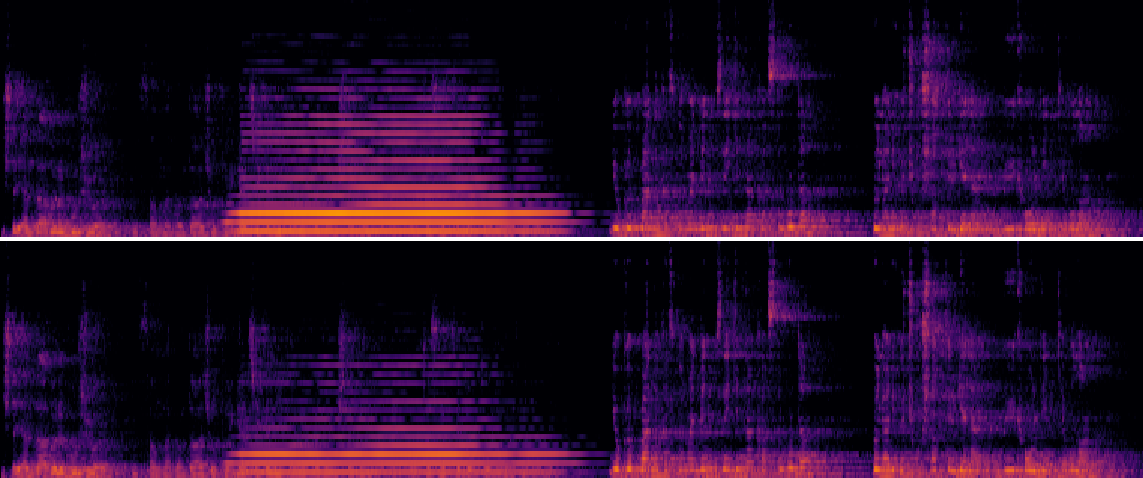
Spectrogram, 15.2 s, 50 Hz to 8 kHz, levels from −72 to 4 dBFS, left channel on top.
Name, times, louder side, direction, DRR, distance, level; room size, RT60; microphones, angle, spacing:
voice 1, 0.0-1.5 1.7-7.5, right 2 dB, 60° right, 0 dB, 1.6 m, -36 dB
Wind instrument woodwind instrument, 3.0-7.6, left 8 dB, 75° left, 0.5 m, -21 dB
voice 2, 8.1-10.8 11.6-14.6, right 1 dB, 35° right, -2 dB, 3.5 m, -30 dB
28.0 x 16.5 x 7.8 m, 2.6 s
head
